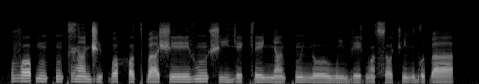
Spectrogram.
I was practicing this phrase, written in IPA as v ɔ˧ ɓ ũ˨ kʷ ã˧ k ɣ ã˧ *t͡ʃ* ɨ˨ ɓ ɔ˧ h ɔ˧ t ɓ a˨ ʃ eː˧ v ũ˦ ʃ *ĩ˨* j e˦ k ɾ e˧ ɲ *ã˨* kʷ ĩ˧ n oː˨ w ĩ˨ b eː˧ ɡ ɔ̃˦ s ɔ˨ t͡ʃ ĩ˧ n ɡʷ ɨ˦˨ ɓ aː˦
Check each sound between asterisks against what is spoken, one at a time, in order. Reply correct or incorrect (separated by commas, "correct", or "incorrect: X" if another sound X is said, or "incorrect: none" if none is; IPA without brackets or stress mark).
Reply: incorrect: d͡ʒ, incorrect: i˨, correct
